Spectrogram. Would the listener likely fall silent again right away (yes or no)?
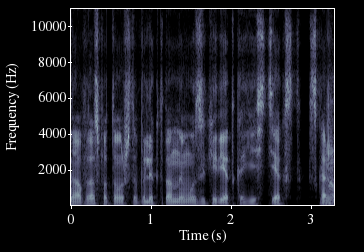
yes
